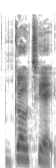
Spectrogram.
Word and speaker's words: Gauthier: Did I say that right? – Gauthier, yes.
